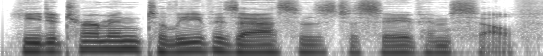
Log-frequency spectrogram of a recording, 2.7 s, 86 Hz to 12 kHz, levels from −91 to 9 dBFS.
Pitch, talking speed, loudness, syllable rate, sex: 125 Hz, 200 wpm, -17 LUFS, 5.8 syllables/s, male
